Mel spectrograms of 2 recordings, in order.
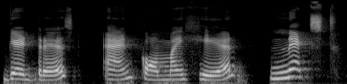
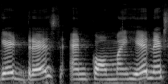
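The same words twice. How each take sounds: First: There is a pause before "next". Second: There is no pause before "next". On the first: The speaker calls it right. "जब आप बोल रहे हो आपको यहाँ पे पॉज लेना है" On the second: The speaker calls it wrong. "आप ऐसे नहीं बोल सकते हो"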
